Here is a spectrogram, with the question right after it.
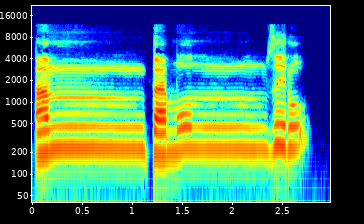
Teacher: তানবিন বা নুন সাকিনের আওয়াজকে নাকে তুলে এক আলিফ পরিমাণ গুন্না করে পড়তে হবে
